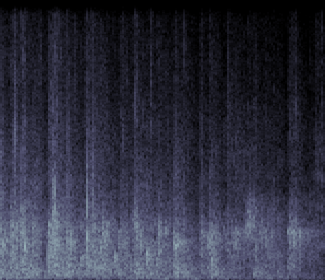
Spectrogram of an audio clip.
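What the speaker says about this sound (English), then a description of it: "you should all give yourselves a round of applause" An audience at a House of Delegates candidate debate applauds, a steady patter of many hands clapping that holds fairly evenly for a few seconds without talk.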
